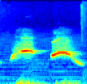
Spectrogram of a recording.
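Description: A person whistles two short rising-and-falling notes, the second gliding downward, close and clear with a faint hum of low background noise beneath.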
